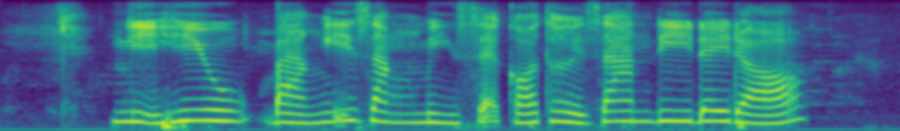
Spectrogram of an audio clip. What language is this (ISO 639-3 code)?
vie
